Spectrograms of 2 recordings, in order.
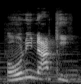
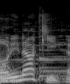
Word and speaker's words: Oninaki: Oh, I said it wrong. Oninaki. – Boom. Oninaki, that's right.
